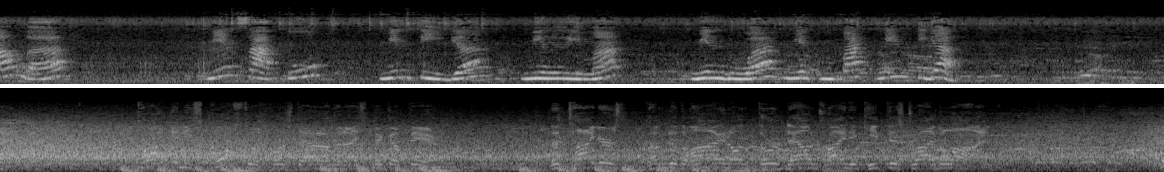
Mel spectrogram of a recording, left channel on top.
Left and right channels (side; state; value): both; different; correlation 0.00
